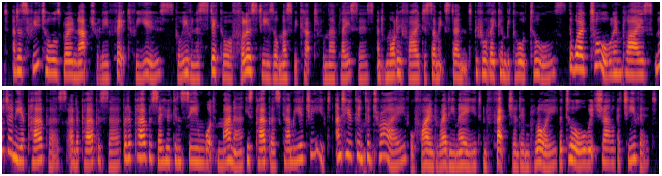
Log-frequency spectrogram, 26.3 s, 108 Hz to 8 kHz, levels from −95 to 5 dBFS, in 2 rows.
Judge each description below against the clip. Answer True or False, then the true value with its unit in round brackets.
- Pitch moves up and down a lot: False (3.8 semitones)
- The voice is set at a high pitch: True (195 Hz)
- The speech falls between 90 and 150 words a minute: False (175 wpm)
